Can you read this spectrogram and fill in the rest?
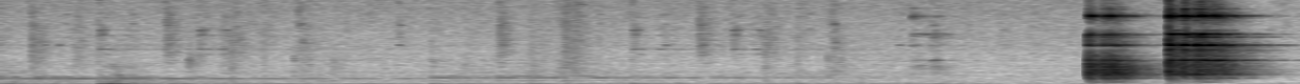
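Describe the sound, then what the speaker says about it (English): A ceramic saucer clinks twice in quick succession as it is taken out to hold a cranberry muffin, after a quiet kitchen background. "Let me get a saucer to put my muffin on."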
